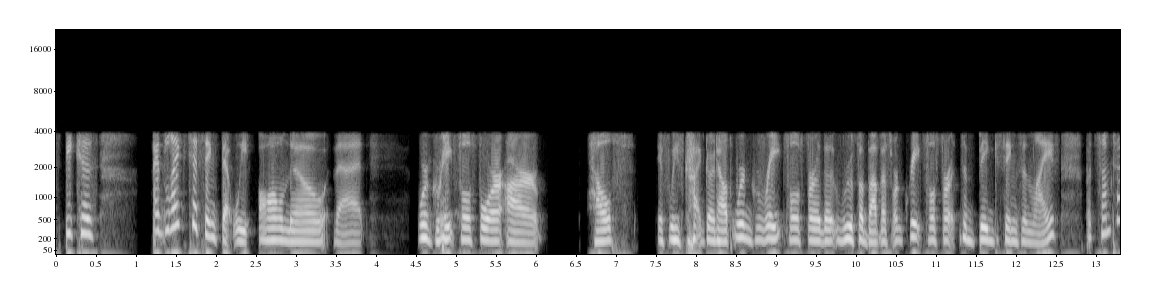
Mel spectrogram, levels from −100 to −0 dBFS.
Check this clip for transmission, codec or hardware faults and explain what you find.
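There's one fault, and it runs the whole way through: the speech comes across a Bluetooth CVSD headset codec. Nothing gets past about 3.8 kHz, so it's muffled. CVSD sends only up-or-down steps, which fits a 64 kbps stream, so sibilants turn scratchy and a grainy hiss sits underneath.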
